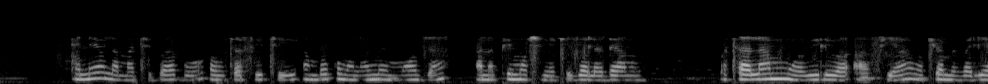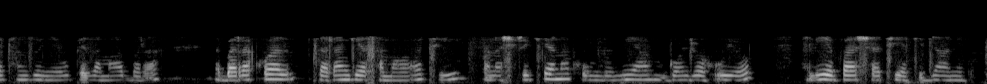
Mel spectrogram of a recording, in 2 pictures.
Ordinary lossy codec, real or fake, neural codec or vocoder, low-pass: MP3, 32 kbps; real; none; 3.6 kHz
